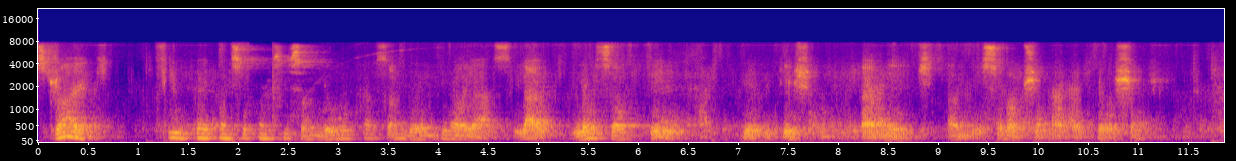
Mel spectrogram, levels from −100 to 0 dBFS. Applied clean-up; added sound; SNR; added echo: neural separator model SepFormer DNS4.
